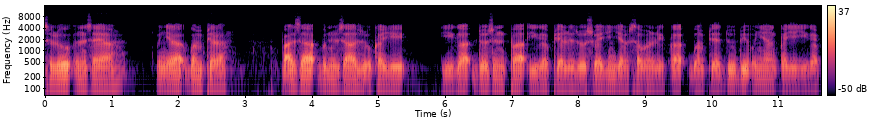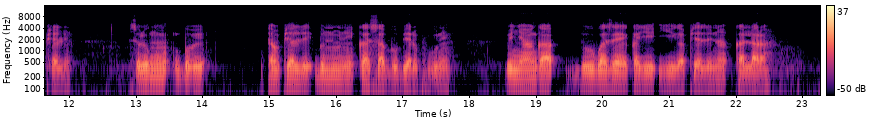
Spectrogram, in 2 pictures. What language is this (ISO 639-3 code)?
dag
